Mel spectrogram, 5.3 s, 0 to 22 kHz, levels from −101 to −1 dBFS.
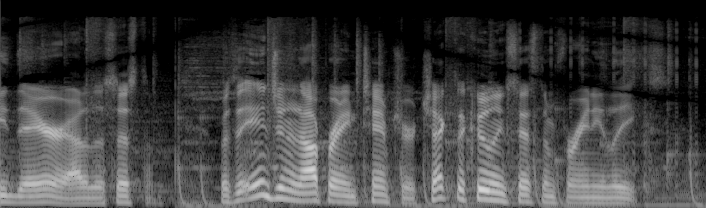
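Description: From the start, the two channels are drifting apart: they come from devices running on separate clocks, off from each other by something like 50 parts per million, so the delay between them keeps creeping, reaching only a small fraction of a millisecond by the end. Fold the sound to mono and the comb notches that delay creates slide slowly through the spectrum, giving a slow, drifting flanging that never quite settles.

Then from 3.80 s to 5.23 s you get GSM signalling bursts. A nearby 2G phone is sending short clusters of radio bursts, the sort it fires off while handshaking with the network, and the audio circuitry rectifies them into sound. It comes through as that galloping dit-dit-dit of brief buzzes at 216.7 Hz, sitting roughly 20 dB under the wanted signal.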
